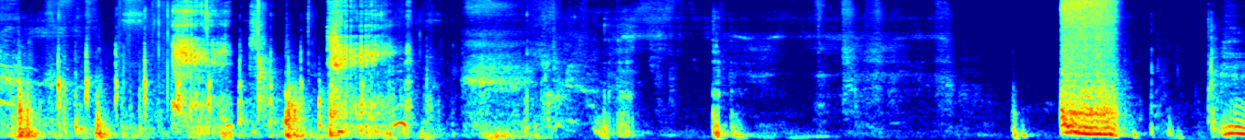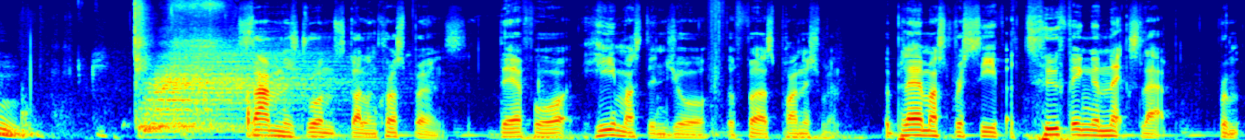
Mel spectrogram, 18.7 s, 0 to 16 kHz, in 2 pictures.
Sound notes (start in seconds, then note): 0.0 cards smack table; 0.9 group quietly snort-laughing; 7.9 raspberries; 10.4 gong banging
